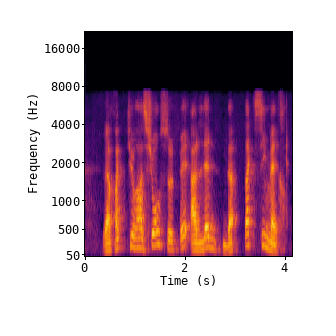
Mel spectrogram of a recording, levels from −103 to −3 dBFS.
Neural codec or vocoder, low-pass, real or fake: codec, 16 kHz, 0.8 kbps, ZipCodec; 7.2 kHz; fake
